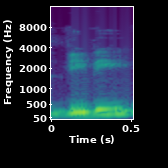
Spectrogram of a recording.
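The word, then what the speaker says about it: Vevay: small rural area in southeast indiana is it vivi is that the town that's close by did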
